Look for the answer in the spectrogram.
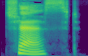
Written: chest

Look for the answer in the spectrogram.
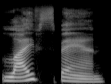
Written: lifespan

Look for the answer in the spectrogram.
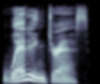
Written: wedding dress

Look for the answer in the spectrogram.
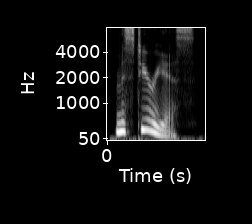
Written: mysterious

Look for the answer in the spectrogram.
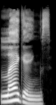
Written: leggings

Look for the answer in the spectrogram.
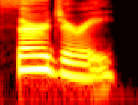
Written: surgery

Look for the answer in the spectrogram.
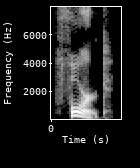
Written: fork

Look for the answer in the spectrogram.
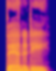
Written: vanity

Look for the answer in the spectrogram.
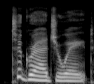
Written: to graduate

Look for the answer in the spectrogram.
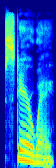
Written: stairway

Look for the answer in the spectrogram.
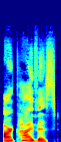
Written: archivist

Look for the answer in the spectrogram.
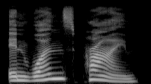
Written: in one's prime

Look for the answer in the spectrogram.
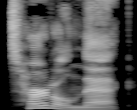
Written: turtle neck

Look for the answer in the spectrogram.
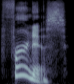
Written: furnace

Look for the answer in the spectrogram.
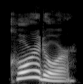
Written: corridor

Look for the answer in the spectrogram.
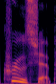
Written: cruise ship

